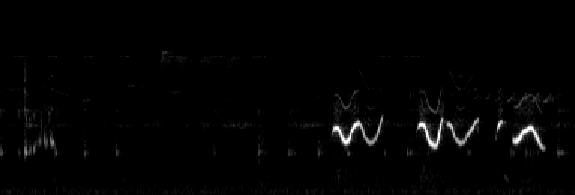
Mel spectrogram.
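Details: Tame pet ornate lorikeet, an Indonesian endemic parrot that can also talk, whistling: loud wavy warbled whistles in three rising-and-falling phrases in the latter half, after soft scattered chirps and faint clinking.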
